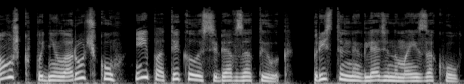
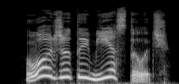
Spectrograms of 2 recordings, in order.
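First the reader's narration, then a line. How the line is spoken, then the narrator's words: Laughing. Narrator (Russian): рассмеялась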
